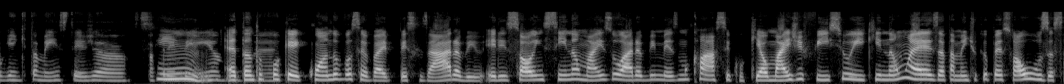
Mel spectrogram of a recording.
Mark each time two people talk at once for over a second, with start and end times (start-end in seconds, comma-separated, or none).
1.3-2.8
